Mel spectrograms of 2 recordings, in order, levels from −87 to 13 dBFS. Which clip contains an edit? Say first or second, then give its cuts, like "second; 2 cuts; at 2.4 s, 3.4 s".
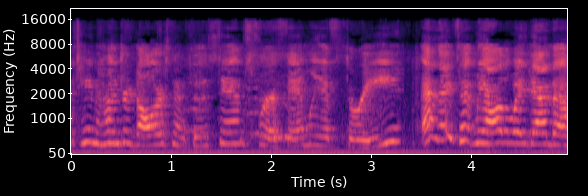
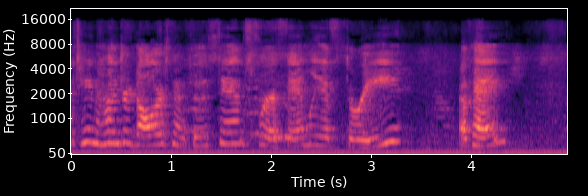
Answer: first; 1 cut; at 3.4 s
